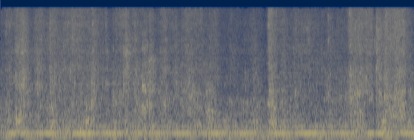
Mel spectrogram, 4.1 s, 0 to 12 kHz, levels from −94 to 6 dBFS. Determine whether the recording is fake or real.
fake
